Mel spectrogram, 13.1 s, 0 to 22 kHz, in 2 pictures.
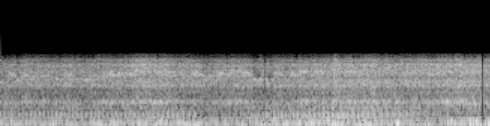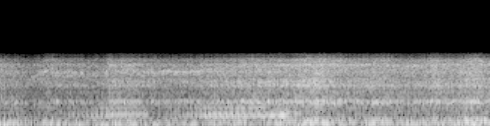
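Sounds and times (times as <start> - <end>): dirt bike engine accelerating: 0.0 - 13.0.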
